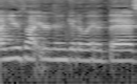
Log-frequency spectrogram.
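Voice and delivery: put-on taunting laughter. Retelling how Mom laughed at the speaker after the officer left, imitating Mom's mocking laughter. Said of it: "laughing at me".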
